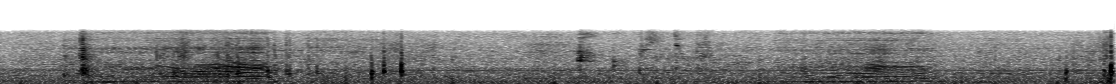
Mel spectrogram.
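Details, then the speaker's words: An adult man asleep at night in a quiet room gives two buzzing, rattling snores on in-breaths about five seconds apart, with a few faint clicks; ordinary sleep snoring. "I don't know if you were able to hear that but yeah he was snoring and he's sleeping he has to get up early tomorrow and go to work"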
